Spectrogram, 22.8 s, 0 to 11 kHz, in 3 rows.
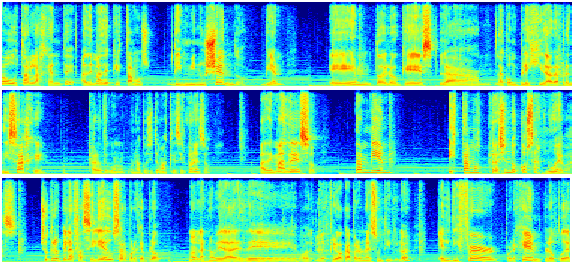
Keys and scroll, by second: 18.7 BackSpace, 19.8-22.7 typing.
